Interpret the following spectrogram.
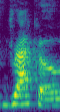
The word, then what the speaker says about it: Draco: Speaking of Draconis, Draco, but it's Draco in classical Latin pronunciation.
